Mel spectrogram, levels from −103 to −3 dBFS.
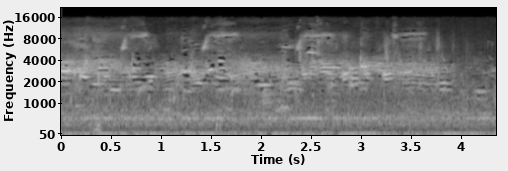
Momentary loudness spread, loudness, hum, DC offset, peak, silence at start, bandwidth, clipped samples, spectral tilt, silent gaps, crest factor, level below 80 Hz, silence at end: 7 LU; -26 LUFS; none; under 0.1%; -12 dBFS; 0 s; 16.5 kHz; under 0.1%; 0 dB/octave; none; 16 dB; -46 dBFS; 0 s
